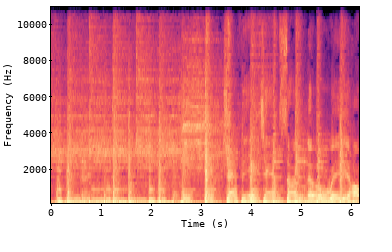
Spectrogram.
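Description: Live rock trio playing: electric guitar, electric bass and drum kit, with a steady drum beat and a bending melody line in the second half.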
